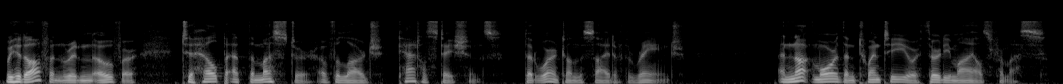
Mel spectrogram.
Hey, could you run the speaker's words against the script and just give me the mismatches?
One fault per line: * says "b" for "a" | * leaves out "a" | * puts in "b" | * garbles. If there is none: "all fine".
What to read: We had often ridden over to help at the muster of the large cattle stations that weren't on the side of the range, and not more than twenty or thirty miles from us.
all fine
